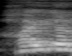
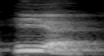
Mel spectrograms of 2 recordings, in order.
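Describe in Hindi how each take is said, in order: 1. स्वर 'ee' आवाज नहीं है। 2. स्वर लंबी 'ee' आवाज है। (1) "हायर नहीं पढ़ेंगे इसको" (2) "ई की आवाज में"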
